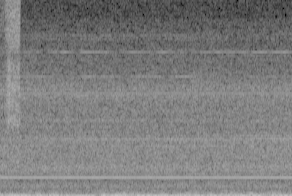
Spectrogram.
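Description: A military training aircraft speeds down the runway for takeoff, its engine giving a steady, loud drone with a constant whine throughout, close and uninterrupted, with no talk over it.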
